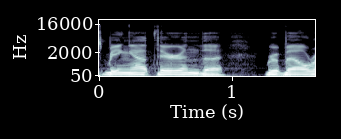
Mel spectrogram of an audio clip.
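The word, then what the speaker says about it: Rebelle: But the way I learned to pronounce Rebel is, we all know that rebel is a person who defies convention, and a belle is a beautiful woman. So a rebel is a beautiful woman who defies convention.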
